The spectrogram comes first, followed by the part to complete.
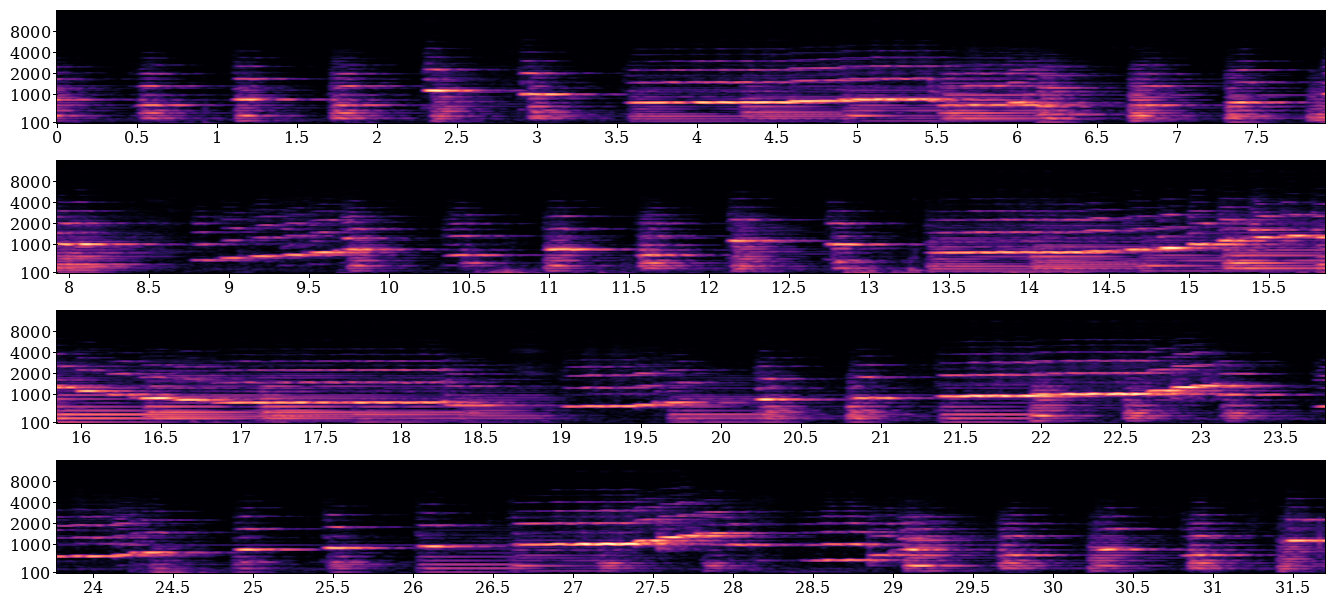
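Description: A silver concert flute playing a classical piece: fast runs of short notes and phrases that climb to high held notes.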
